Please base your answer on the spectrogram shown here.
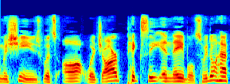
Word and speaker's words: PXE: must be pxe enabled that's pronounced pixie by the way and pixie is basically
